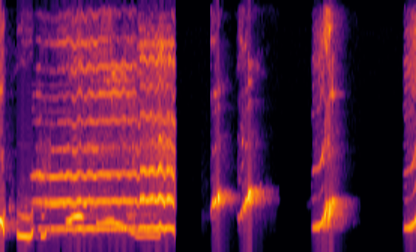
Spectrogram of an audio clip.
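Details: Killer whale sounds underwater: a sustained, wavering tonal call rich in overtones for over two seconds, then three short upswept squeaks separated by silence.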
